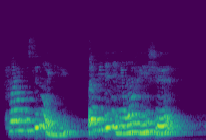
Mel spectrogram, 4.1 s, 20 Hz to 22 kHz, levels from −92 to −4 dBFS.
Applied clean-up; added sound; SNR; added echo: none; none; none; reverberation time 0.9 s.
